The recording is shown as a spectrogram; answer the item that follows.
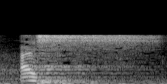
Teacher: makhrajnya ketika dihentikan adalah tengah lidah dengan langit atas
